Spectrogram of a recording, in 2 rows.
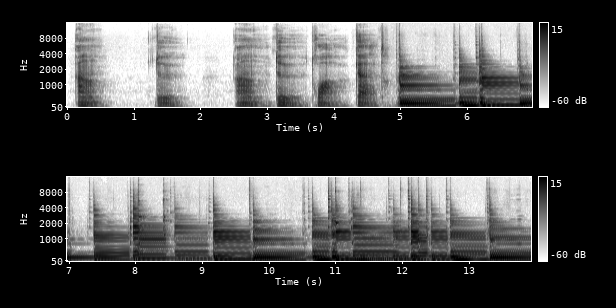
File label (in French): exercice 100bpm exercice b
